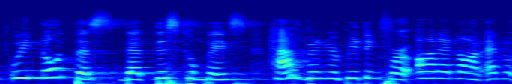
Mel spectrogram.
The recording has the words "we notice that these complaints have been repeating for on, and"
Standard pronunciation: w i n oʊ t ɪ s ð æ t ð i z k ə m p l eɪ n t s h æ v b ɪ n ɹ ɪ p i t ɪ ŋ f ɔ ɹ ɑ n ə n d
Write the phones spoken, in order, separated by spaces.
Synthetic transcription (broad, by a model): w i n oʊ t ɪ s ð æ t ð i s k ə m p l eɪ n t s h æ v b ɪ n ɹ ɪ p i t ɪ ŋ f ɔ ɹ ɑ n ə n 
